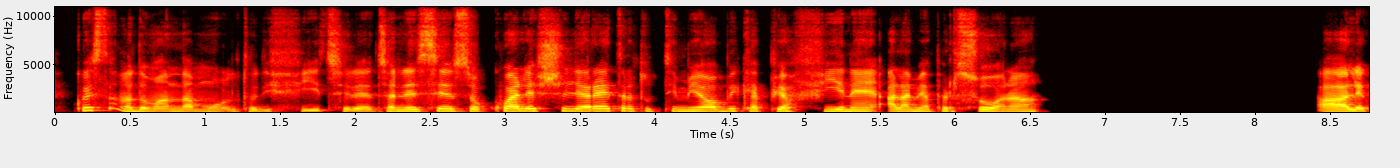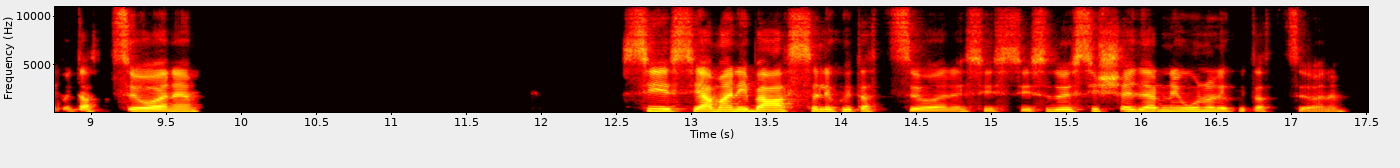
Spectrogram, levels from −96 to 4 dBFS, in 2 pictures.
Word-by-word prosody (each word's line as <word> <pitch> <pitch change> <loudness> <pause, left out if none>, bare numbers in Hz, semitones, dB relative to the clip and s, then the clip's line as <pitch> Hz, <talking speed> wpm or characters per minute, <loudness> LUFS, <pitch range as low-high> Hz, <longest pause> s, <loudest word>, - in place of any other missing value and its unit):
Questa 290 0 -2
è - - -13
una 205 - -1
domanda 170 -2 -2
molto 170 0 -8
difficile. 160 0 -6
Cioè 180 +5 -1
nel 195 0 0
senso 215 0 -2
quale 235 0 +5
sceglierei 230 0 +2
tra 240 -2 -4
tutti 220 0 -11
i - - -6
miei 200 0 -1
hobby 215 +2 +1
che 205 - -3
è - - -13
più 190 - +1
affine 190 -1 -1
alla 180 +1 +2
mia 180 -1 -2
persona? 180 0 -2 1.8
Ah, 185 -1 +6
l'equitazione. 175 +1 +2 2.9
Sì, 225 -5 +2
sì. 215 0 -2
A 185 - +9
mani 200 +1 +5
basse 200 +1 +4
l'equitazione. 170 -5 -4
Sì, 170 -2 -8
sì. 170 - -9
Se 190 +2 -7
dovessi 195 +2 -1
sceglierne 195 -2 0
1, 190 +1 -2
l'equitazione. 170 +2 -8
190 Hz, 130 wpm, -22 LUFS, 175-205 Hz, 2.9 s, A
